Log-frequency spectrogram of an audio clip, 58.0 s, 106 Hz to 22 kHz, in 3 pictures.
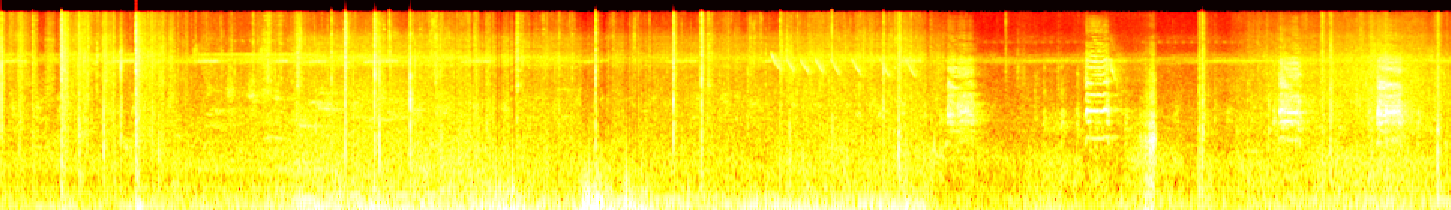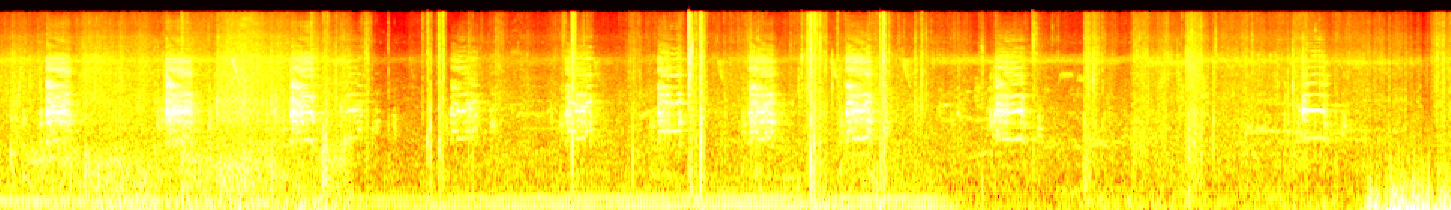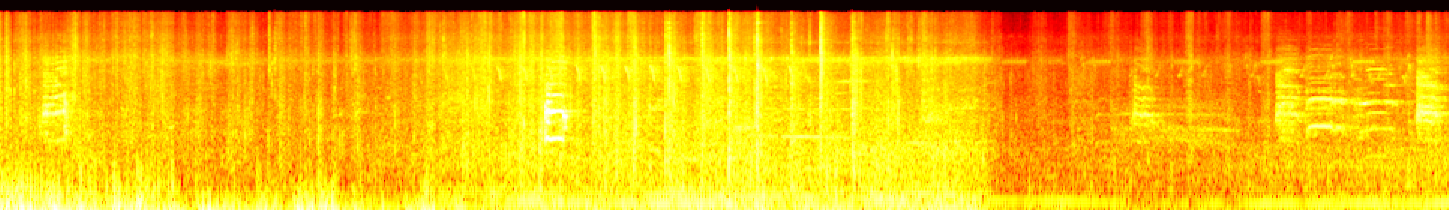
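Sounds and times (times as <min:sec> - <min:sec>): chicken clucking: 0:13.8 - 0:15.4, 0:25.4 - 0:28.6, 0:30.5 - 0:33.7, 0:35.9 - 0:37.4, 0:45.8 - 0:46.4.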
